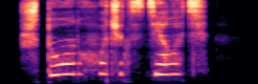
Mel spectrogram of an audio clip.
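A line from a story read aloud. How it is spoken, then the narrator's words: Weak, half-conscious question. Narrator (Russian): слабым голосом переспросила ненадолго очнувшаяся королева Алисия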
